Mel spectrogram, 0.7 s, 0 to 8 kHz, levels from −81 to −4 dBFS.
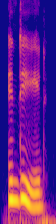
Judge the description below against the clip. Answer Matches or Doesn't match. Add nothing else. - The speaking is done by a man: Doesn't match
